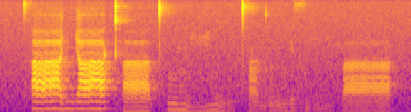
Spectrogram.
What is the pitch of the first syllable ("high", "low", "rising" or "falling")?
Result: high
